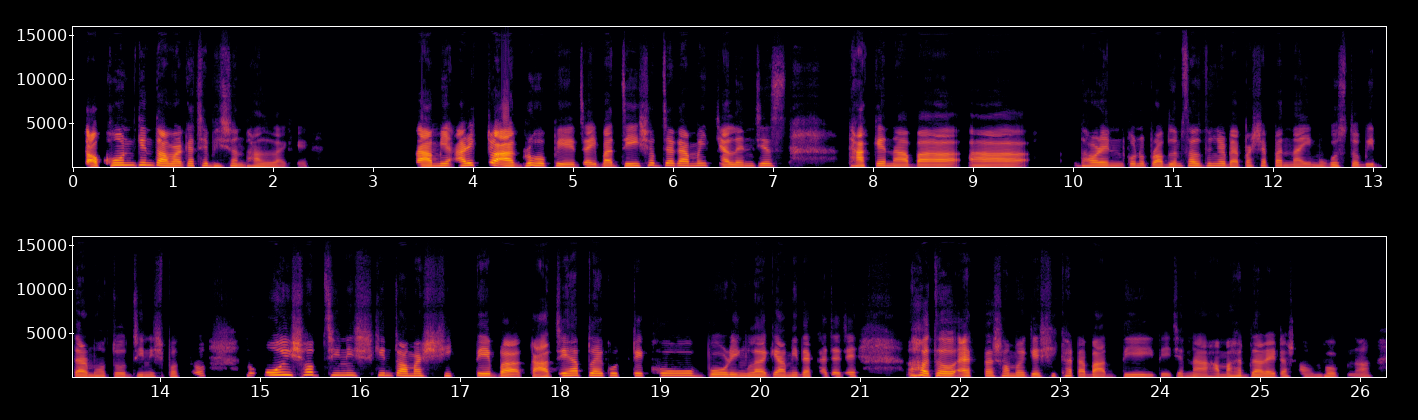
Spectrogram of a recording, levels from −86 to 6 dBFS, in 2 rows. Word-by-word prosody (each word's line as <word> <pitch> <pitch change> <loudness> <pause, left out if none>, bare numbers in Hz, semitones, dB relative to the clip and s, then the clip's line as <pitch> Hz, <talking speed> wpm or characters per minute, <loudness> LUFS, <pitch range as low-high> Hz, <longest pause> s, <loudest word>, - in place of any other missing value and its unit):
তখন 270 +1 +6 0.2
কিন্তু 270 -2 0
আমার 215 0 +3
কাছে 225 0 -3
ভীষণ 180 +4 -6
ভাল 165 -2 -4
লাগে 125 -8 -16 1.2
বা - - +8
আমি 220 +3 0 0.2
আরেকটু 255 +4 +4 0.2
আগ্রহ 205 +6 +2 0.2
পেয়ে 195 -4 +1
যাই 190 0 +1
বা - - +7 0.2
যেইসব 220 +4 -1
জায়গায় 240 -2 +3
আমি 235 +2 -4 0.2
চেলেঞ্জস 195 +4 -1 0.8
থাকে 190 +3 +4
না - - 0 0.2
বা 185 - +3 0.5
আ - - -4 1.1
ধরেন 195 0 0 0.2
কোনো 205 0 -4
প্রবলেম 195 +2 -1
সলভিং 220 0 -1
এর - - -3
ব্যাপার-স্যাপার 195 +3 -5
নাই। 165 0 -4
মুখস্থ 175 +1 -9 0.2
বিদ্যার 180 +1 -2
মতো 170 0 -10 0.2
জিনিসপত্র 165 -2 -11 0.5
তো 240 - -7 0.2
ওইসব 300 +1 +4 0.2
জিনিস 260 -1 -4 0.2
কিন্তু 255 -1 -5
আমার 225 0 0 0.2
শিখতে 220 +1 -4 0.2
বা 205 -2 +6 0.2
কাজে 165 +8 +2
এপ্লাই 245 -1 +1
করতে 235 0 -4 0.2
খুব 240 0 -1 0.2
বোরিং 180 -1 -1
লাগে। 175 +1 -1
আমি 180 +1 -7
দেখা 180 +1 -5
যায় 175 -1 -3
যে, - - -2 0.7
হয়তো 240 -1 +5 0.3
একটা 205 +1 -5
সময় 195 -2 -3
গিয়ে 195 -1 -2
শিখাটা 190 -1 -6
বাদ 145 -3 0 0.2
দিয়েই 160 -2 -6
দেই 140 0 -10
যে, - - -7
না - - -4 0.2
আমার 160 +3 -6
দ্বারা 165 -2 -1
এটা 165 +1 -8
সম্ভব 150 +1 -10 0.2
না। 165 +5 -11
195 Hz, 150 wpm, -23 LUFS, 175-225 Hz, 1.2 s, বা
